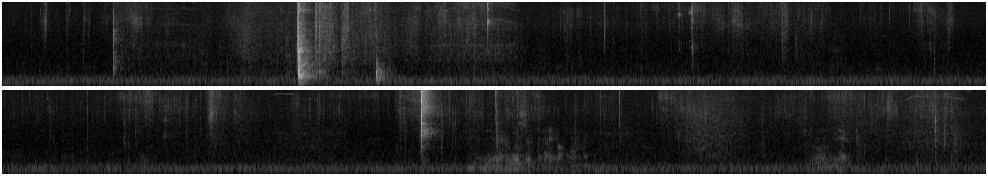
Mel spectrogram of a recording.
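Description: Nail nippers cutting through a thick fungal toenail: a loud sharp snap about three seconds in, two lighter clips within the next two seconds, and another loud snap about fourteen seconds in. A steady low hum runs underneath.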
